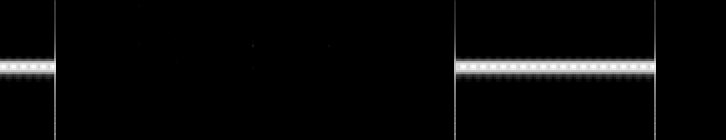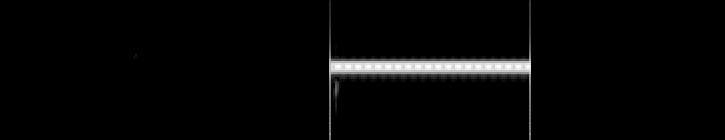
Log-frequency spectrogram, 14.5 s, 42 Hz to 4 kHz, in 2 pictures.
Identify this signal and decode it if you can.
Ringback tone (North America), 440 + 480 Hz.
